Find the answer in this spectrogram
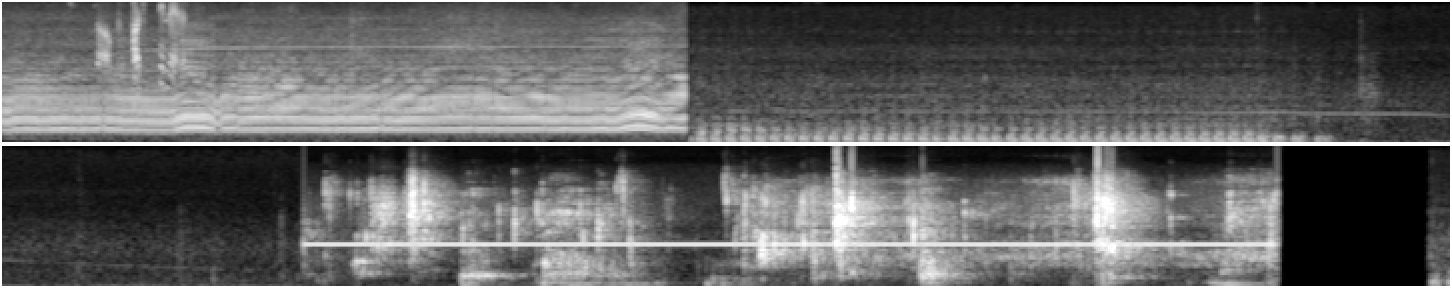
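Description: A held musical note sounds over the first few seconds. A motorcycle engine then idles until it is switched off about six and a half seconds in. After a short lull come clattering knocks over a steady high beep, which cut off suddenly near the end.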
